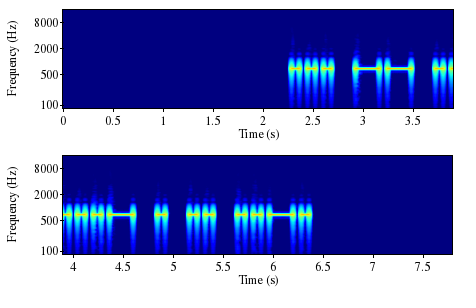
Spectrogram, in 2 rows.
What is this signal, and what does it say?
Morse code, heard as a keyed tone, about 15 wpm, 700 Hz. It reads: SM4EIF
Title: DXCC-100 Call Signs - 6 Characters - Repeated 3x - 15wpm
